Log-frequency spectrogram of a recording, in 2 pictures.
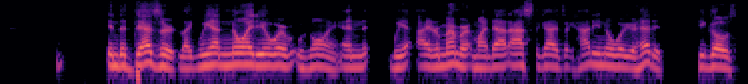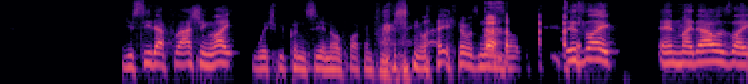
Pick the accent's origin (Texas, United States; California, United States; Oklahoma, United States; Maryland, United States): Maryland, United States; Montgomery County; I grew up in Montgomery County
